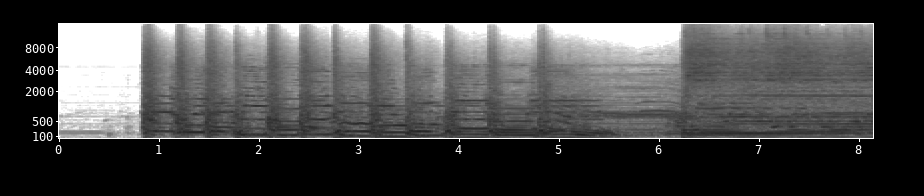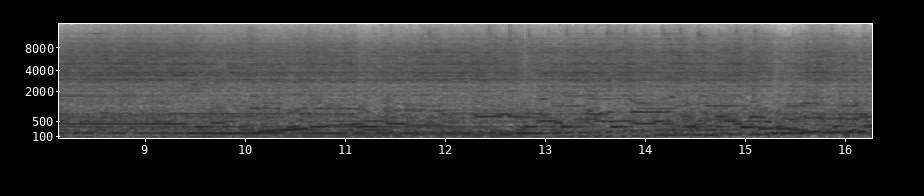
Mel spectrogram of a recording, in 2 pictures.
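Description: A live rock band comes in suddenly with a run of short repeated chords, about three a second, that fade out. About six seconds in, the full band with drum kit, electric guitar and bass kicks in loud and keeps playing.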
